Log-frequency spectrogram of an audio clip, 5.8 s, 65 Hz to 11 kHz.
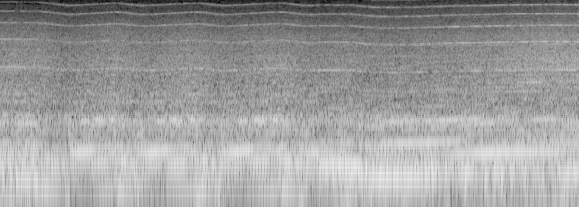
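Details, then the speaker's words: M90-supercharged 1UZ V8 in a Toyota Prado, first run after wiring loom fitted, throttle stop not yet set so idle is high; thin constant high whistle over the engine, a suspected intake air leak being searched for. "débranchez le collecteur de fermeture à glissière donc avec le bruit qui couine dans nos oreilles pour obtenir un soutien-gorge ke propre, nous commençons simplement à le mettre autour de n'importe quel point que nous pensons que l'air pourrait entrer dans ce moteur provoquant ce grincement aigu"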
